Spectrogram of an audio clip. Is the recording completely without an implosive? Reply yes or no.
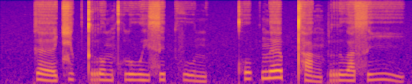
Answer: yes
